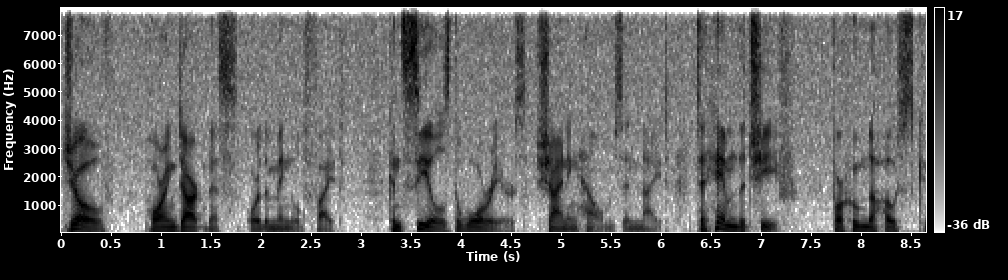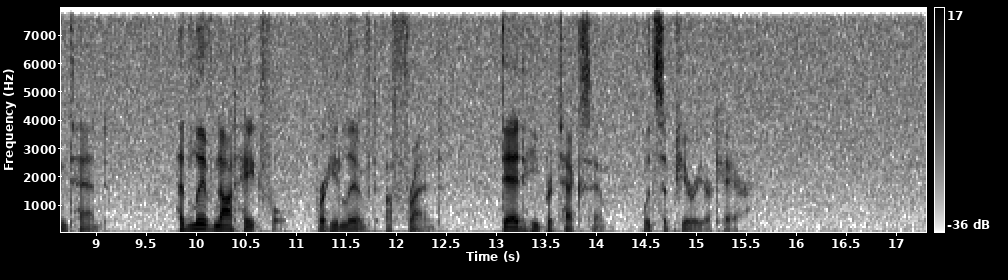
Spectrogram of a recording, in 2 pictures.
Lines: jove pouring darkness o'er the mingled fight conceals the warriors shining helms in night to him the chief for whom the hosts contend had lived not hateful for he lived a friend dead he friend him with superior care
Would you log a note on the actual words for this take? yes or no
yes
